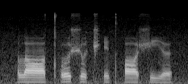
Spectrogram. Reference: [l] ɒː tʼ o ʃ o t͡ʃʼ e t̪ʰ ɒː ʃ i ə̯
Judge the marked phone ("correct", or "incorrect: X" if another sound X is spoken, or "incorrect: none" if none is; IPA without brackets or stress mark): correct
